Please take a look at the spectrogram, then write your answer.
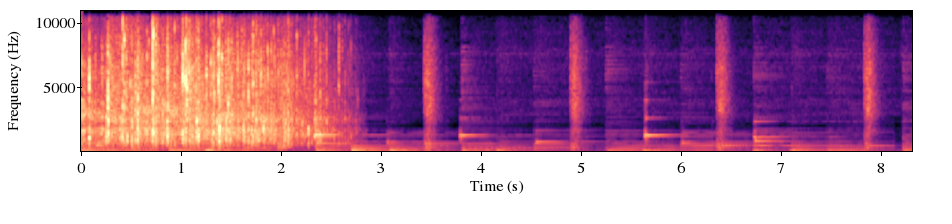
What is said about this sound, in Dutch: Dankjewel. Applaus voor de Friesin.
